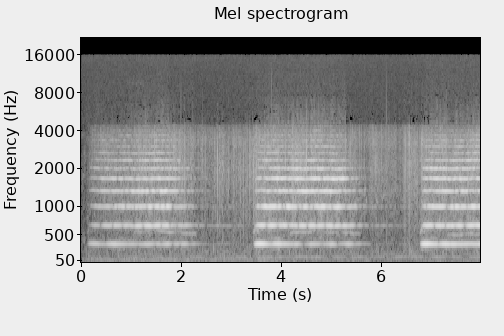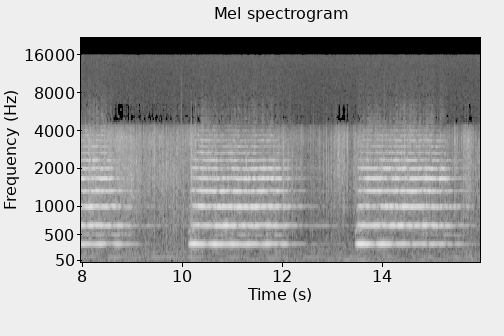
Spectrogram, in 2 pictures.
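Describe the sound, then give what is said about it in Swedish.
Air raid warning siren sounding five long, steady, buzzy blasts at a fixed pitch, each about two seconds long and separated by short silent gaps. “Känner du igen den här signalen? Jo då, den övades av och till. Det var alltså flyglarmen.”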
